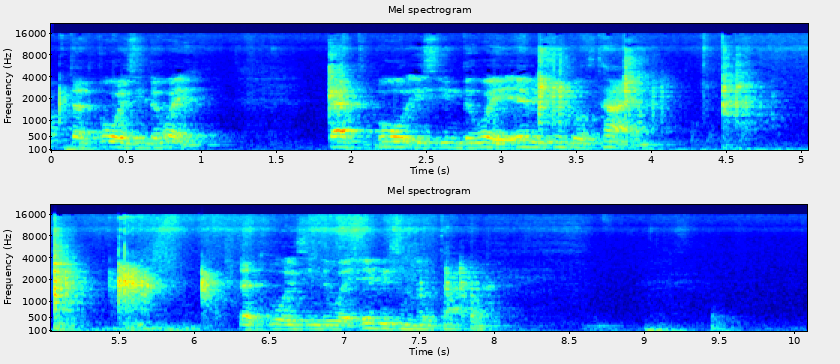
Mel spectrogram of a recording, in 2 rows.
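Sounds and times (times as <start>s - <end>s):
pool balls clacking: 0.0s - 1.2s, 1.8s - 9.8s.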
